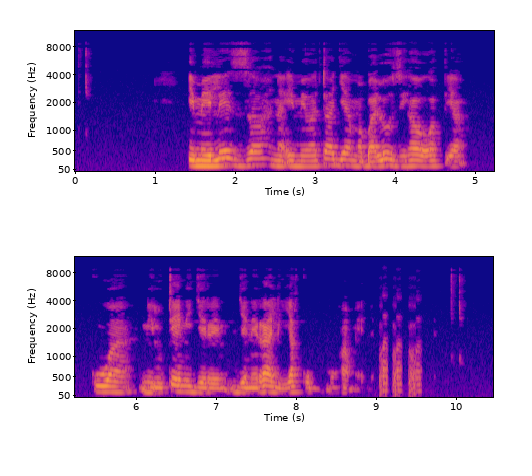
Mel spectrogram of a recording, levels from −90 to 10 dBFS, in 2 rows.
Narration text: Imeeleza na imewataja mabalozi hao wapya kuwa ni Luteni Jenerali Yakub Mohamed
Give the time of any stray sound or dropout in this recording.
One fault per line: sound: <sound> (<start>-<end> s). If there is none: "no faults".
sound: laugh (9.0-9.6 s)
